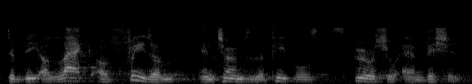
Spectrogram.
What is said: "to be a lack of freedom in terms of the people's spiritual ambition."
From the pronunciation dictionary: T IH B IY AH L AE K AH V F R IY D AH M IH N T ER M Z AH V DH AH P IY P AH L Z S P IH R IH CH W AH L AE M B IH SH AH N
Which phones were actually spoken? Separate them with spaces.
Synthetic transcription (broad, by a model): T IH B IY AH L AE K AH V F R IY D AH M IH N T ER M Z AH V DH AH P IY P L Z S P IH R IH CH L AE M B IH SH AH N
